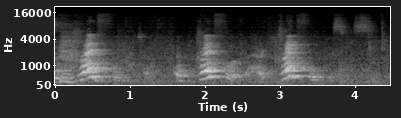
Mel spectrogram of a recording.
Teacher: these empty categories are de-accented and go in the tail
